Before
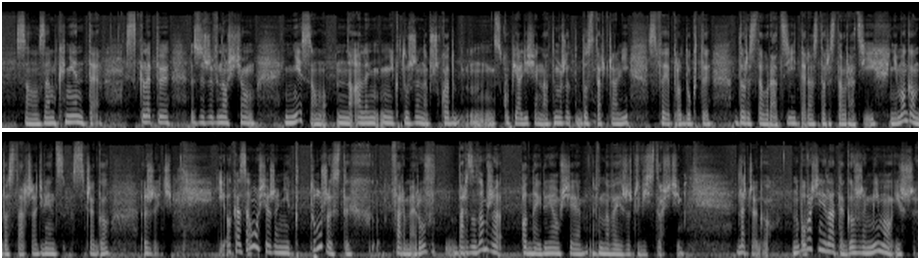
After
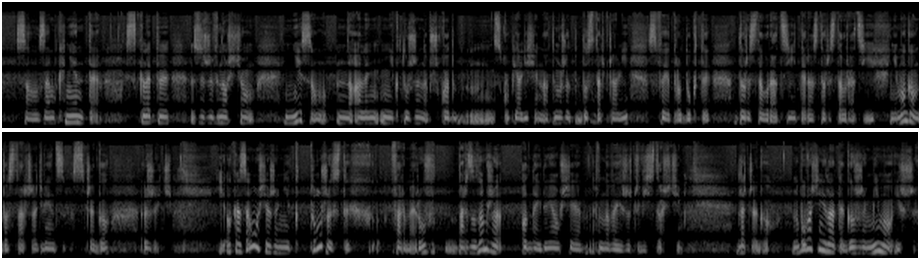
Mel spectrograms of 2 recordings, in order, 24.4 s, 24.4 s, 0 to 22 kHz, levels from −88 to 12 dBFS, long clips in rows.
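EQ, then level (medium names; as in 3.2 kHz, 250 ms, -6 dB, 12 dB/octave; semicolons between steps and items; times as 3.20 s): brick-wall FIR high-pass 220 Hz; Butterworth band-stop 2.5 kHz, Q 1.5; static phaser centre 1.7 kHz, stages 4; -2.5 dB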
